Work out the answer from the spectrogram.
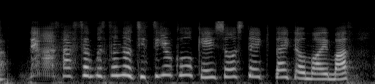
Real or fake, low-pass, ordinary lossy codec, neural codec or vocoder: fake; none; none; codec, 16 kHz, 0.3 kbps, FocalCodec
